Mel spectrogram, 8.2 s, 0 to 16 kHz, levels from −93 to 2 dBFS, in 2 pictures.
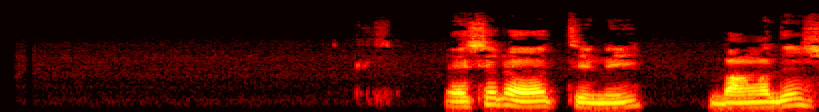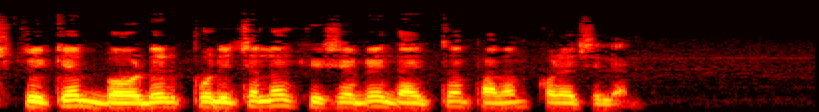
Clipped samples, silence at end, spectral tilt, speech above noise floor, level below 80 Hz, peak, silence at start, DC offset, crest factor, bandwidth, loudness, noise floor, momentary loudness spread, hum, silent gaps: under 0.1%; 0.95 s; -5.5 dB/octave; 47 dB; -64 dBFS; -8 dBFS; 2.25 s; under 0.1%; 18 dB; 9.6 kHz; -25 LUFS; -72 dBFS; 9 LU; none; none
